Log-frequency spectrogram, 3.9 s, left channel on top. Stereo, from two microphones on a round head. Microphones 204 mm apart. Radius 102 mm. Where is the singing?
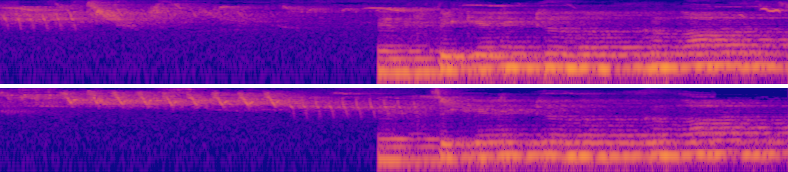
10° left (ahead or behind), 1.0 m.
